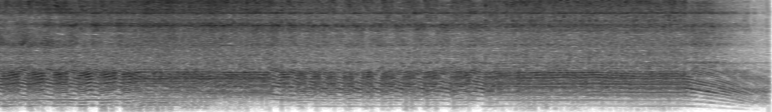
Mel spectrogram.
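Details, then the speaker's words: Chainsaw under repair, previously flooded, running on choke: a high buzzing two-stroke note running strong, wavering a little before winding down; a healthy saw motor. "Ooh, that sounded promising. It was a little flooded from before."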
